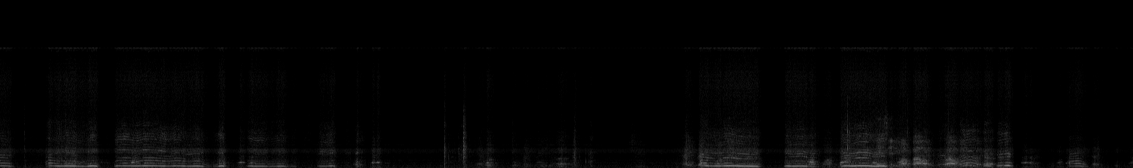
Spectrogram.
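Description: A baby babbles and coos nearby.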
